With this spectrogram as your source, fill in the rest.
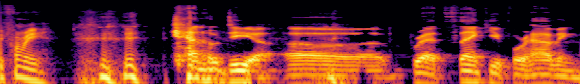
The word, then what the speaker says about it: Kanodia: Can you pronounce that correctly for me? Kanodia.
